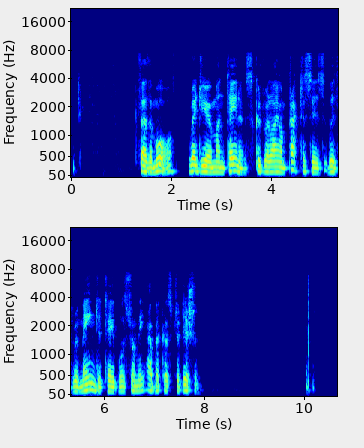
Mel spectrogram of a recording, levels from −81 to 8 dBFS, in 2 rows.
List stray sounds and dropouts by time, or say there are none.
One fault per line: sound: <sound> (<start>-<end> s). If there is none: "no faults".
no faults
